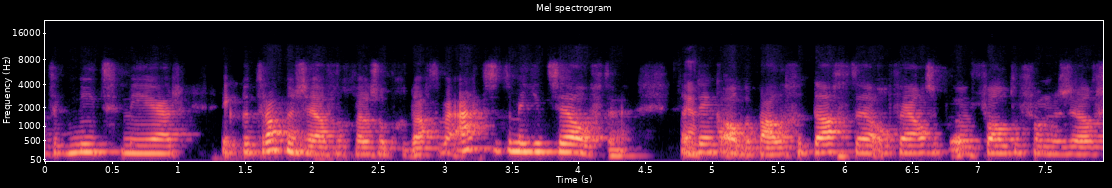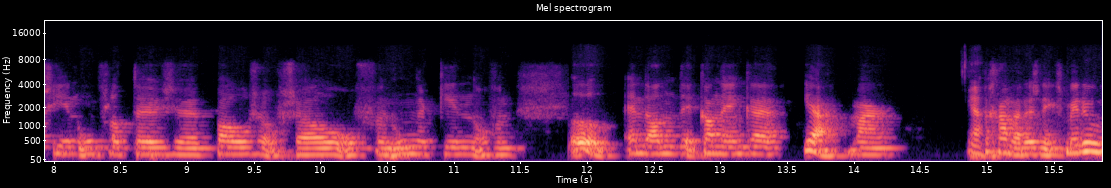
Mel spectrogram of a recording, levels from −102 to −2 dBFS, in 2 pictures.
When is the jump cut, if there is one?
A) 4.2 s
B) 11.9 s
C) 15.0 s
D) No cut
B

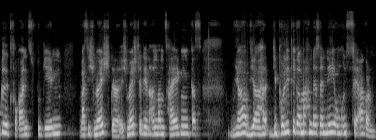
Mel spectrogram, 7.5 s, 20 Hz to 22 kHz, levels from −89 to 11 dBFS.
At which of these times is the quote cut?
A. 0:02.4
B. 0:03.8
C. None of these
C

